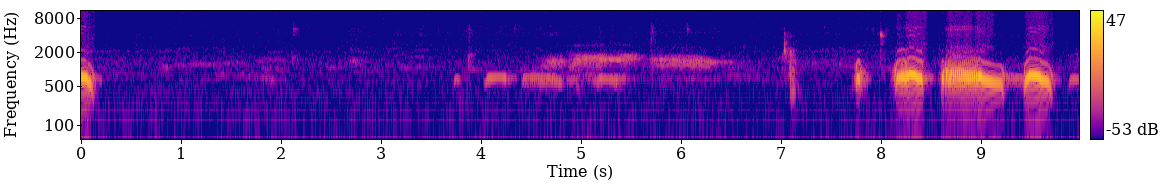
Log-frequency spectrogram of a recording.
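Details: Spotted dove cooing in the thổ đồng style, used to stimulate training doves: soft scattered hoots and a faint higher wavering sound, then one full loud phrase of rolling coos ending in a falling note.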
